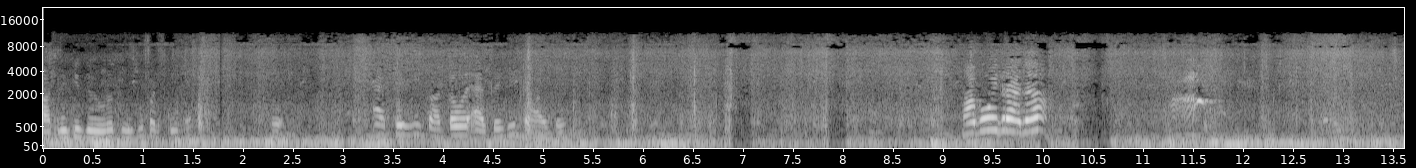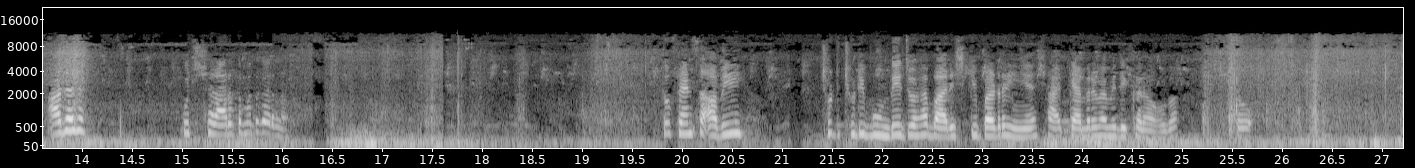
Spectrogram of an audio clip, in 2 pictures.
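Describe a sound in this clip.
A sickle cuts through grass stalks.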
